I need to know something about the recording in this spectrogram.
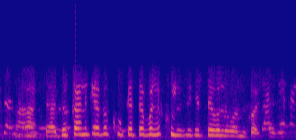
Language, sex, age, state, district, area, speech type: Odia, female, 30-45, Odisha, Sambalpur, rural, conversation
